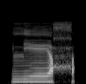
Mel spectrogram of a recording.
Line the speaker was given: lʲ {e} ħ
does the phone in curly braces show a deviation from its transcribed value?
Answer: no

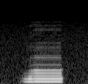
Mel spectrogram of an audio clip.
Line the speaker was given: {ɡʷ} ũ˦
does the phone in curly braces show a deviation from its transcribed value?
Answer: no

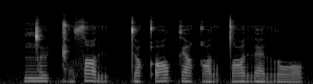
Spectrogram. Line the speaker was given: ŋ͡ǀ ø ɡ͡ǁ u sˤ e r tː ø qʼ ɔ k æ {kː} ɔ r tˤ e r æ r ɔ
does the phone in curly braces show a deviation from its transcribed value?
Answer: yes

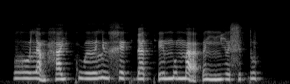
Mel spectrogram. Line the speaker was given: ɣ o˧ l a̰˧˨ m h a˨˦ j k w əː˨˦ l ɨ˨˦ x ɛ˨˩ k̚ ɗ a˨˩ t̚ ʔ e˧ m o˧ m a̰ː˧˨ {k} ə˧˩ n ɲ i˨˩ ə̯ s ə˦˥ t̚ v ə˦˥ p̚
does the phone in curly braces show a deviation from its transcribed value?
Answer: yes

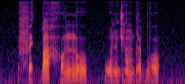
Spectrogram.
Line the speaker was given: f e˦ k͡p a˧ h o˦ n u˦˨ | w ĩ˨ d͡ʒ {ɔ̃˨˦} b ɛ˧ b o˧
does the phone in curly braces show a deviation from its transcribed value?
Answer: no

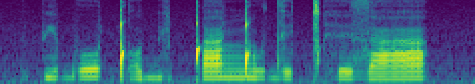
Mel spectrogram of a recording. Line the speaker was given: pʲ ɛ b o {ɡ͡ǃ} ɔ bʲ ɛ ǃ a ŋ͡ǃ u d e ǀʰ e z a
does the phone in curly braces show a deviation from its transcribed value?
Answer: no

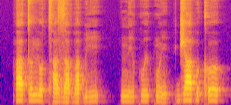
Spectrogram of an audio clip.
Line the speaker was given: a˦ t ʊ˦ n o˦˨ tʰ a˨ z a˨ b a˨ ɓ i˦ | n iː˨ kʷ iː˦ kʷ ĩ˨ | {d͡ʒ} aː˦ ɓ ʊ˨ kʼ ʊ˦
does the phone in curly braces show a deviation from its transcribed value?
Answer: no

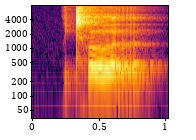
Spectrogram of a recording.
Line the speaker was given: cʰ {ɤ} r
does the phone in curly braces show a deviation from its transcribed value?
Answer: no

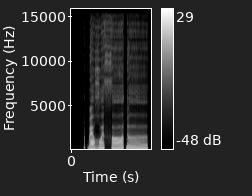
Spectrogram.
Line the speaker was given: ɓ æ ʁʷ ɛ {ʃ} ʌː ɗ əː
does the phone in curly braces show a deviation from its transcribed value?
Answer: yes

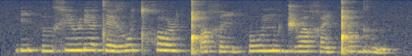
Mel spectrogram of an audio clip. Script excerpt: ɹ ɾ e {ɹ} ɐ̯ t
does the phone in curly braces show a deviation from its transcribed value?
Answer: yes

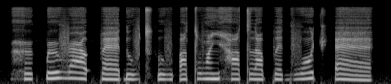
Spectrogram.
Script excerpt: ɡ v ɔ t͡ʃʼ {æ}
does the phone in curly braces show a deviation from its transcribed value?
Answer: no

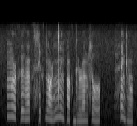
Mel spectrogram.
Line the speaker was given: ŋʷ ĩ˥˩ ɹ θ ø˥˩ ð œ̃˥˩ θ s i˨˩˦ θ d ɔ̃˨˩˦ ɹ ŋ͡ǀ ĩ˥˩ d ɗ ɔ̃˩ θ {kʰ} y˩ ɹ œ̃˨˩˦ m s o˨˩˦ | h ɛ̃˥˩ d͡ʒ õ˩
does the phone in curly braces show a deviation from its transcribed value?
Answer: yes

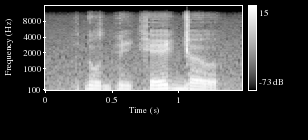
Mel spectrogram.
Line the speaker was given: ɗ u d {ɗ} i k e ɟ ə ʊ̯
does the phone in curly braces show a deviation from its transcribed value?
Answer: no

